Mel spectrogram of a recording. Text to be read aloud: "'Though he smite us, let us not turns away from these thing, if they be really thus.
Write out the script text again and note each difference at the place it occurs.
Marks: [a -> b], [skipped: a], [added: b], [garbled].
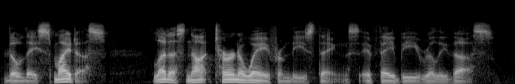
"'Though [he -> they] smite us, let us not [turns -> turn] away from these [thing, -> things] if they be really thus.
